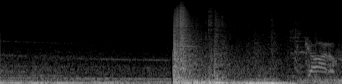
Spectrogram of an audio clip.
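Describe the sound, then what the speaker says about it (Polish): A sudden loud FV4005 Stage 2 tank cannon blast cuts through a low engine rumble, followed by a rolling ammunition explosion and crackling debris in War Thunder. "Odłamki zabiły załogę i amunicja wybuchła."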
